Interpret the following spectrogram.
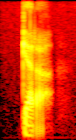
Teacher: Notice the T sounds a bit like a soft D here in American English or a crisp T in British.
